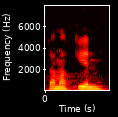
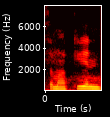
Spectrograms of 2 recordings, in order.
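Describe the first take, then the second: First: The first vowel sounds like 'ah'. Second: The first vowel sounds like 'uh'.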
